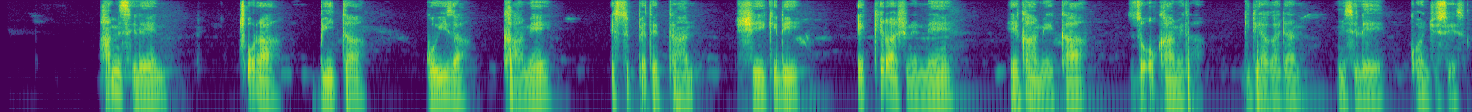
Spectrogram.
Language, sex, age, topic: Gamo, male, 25-35, agriculture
